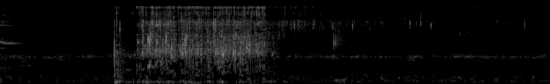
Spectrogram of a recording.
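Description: Water poured into a plastic mixing bowl: a light knock about a second in, then a pour of about a second and a half that tails off into a few drips.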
